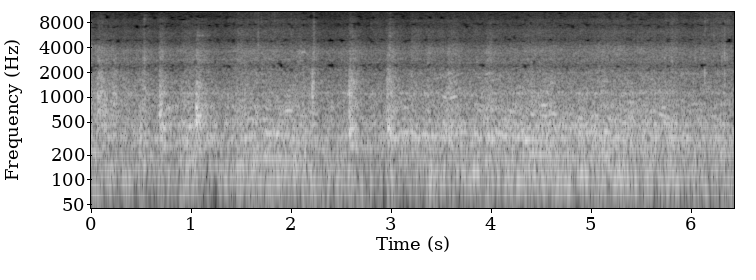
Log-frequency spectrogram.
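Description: Running noise of a passenger train coach heard from its open door: a steady rumble of wheels on the rails, with a few sharp clicks from rail joints in the first three seconds.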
